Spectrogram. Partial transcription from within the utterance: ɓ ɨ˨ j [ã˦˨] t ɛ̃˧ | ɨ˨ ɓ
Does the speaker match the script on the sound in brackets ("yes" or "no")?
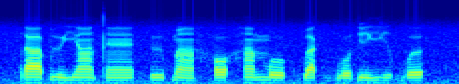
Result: yes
